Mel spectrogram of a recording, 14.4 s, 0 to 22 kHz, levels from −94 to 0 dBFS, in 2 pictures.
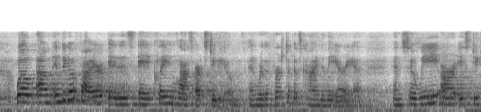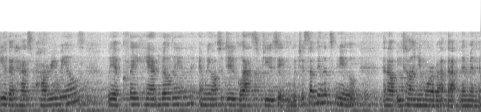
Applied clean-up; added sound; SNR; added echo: none; none; none; reverberation time 2.6 s.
